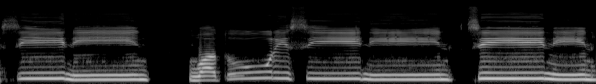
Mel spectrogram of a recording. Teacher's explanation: تو آ کو موٹا، تو آ کے بعد واو مدہ، تو آ کو تھوڑا لمبا کرنا ہے۔ سینین، سین کے بعد بھی یا مدہ ہے اور نون کے بعد بھی یا مدہ ہے، تو ہم نے سین اور نون دونوں کو لمبا کر کے پڑھنا ہے۔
